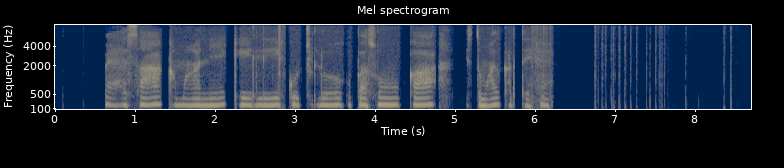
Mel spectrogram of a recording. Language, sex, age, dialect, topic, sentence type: Hindi, female, 18-24, Hindustani Malvi Khadi Boli, agriculture, statement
